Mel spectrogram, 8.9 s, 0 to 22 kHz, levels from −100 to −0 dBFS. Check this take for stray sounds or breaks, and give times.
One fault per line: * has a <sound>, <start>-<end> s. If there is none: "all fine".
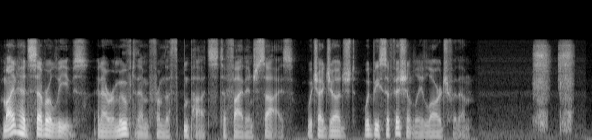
* has a dropout, 2.7-2.8 s
* has a sniff, 8.0-8.6 s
